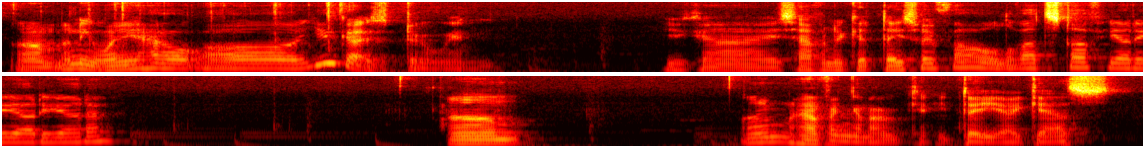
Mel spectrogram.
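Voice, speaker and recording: A man's voice: mid-range voice, big pitch swings, a little slow, creaky, pauses often, a little mellow. A young man chatting casually to his listeners in a rambling, gushing, self-deprecating way with plenty of swearing. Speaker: audio roleplay creator. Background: faint music.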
